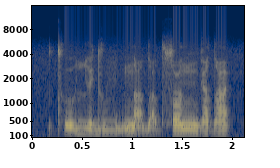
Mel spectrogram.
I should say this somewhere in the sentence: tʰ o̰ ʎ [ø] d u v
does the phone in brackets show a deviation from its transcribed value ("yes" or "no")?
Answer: no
